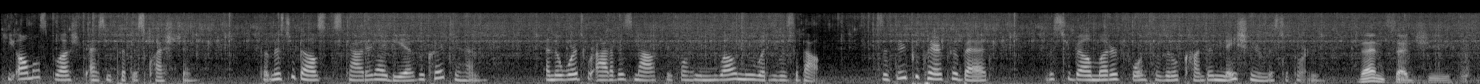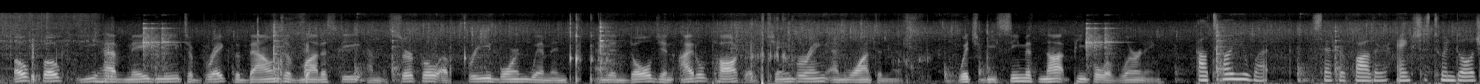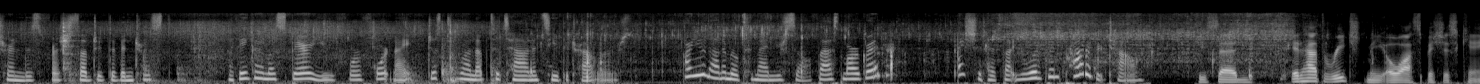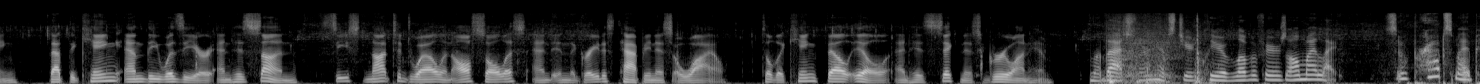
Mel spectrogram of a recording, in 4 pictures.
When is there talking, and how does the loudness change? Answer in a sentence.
The talking can be heard from 0.1 to 38.4 s, at a steady volume; and from 39.1 to 59.1 s, at a steady volume.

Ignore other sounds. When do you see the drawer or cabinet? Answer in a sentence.
You can hear the drawer or cabinet from 21.4 to 22.4 s and from 55.4 to 56.6 s.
